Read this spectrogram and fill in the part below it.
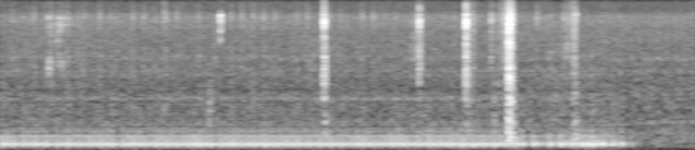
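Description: Vibration noise from a second-generation Toyota Tacoma pickup with the transmission in gear, a steady low droning hum with faint rattly ticks on top, ending abruptly near the close.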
